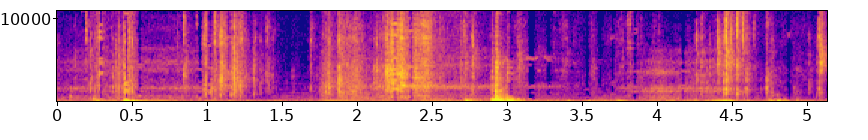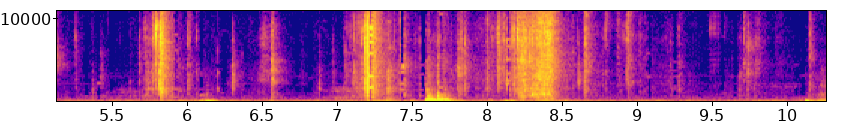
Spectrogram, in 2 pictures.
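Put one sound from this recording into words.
Foil wrappers crinkle and rustle in gloved hands.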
